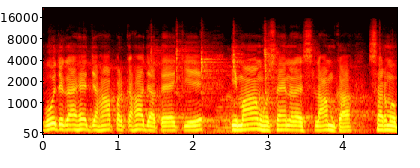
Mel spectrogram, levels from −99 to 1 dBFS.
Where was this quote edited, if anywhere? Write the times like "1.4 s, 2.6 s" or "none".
none

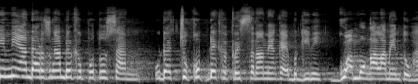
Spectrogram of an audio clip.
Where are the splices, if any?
none

